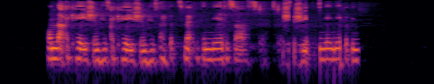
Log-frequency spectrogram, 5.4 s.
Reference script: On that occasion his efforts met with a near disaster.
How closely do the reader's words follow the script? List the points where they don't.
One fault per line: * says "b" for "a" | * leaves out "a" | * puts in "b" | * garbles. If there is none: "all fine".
* puts in "occasion his"
* garbles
